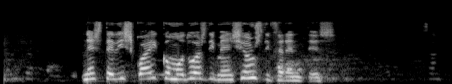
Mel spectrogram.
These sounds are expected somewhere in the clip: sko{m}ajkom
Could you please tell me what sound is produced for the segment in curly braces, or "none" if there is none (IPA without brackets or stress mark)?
none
